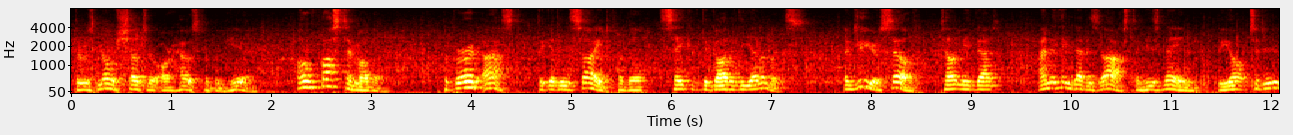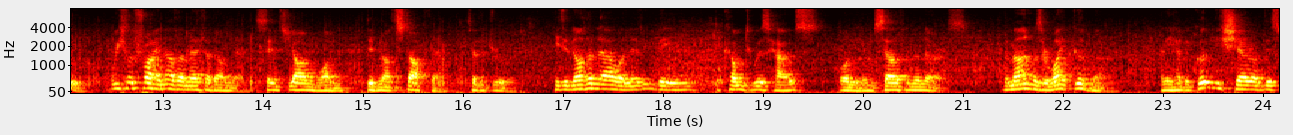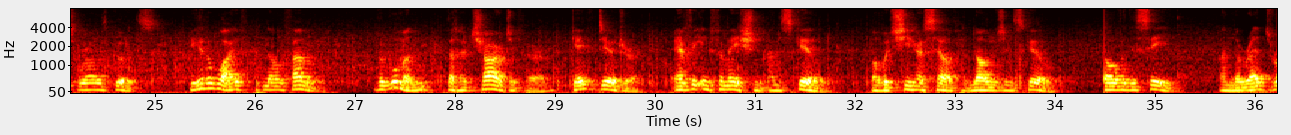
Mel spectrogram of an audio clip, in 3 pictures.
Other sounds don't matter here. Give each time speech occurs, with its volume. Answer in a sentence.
The speech can be heard from 0.1 to 36.1 s, at a steady volume.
